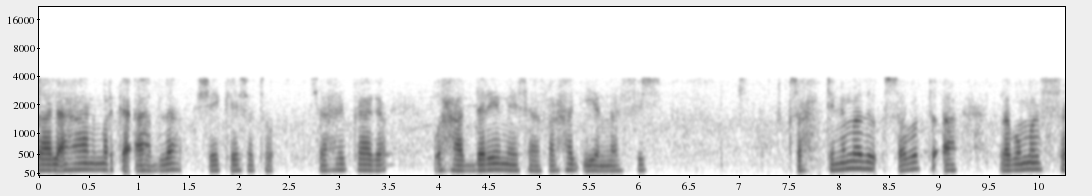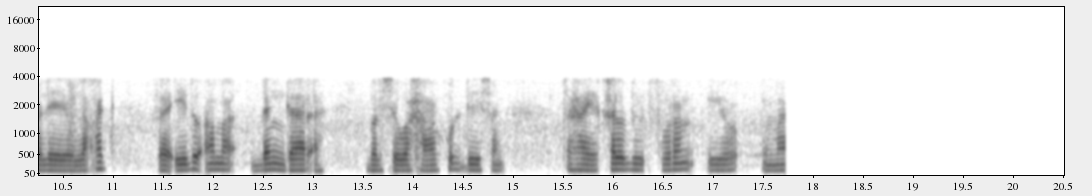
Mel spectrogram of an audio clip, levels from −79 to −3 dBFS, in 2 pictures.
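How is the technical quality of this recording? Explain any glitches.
The recording has clearly audible damage: low-bitrate speech coding throughout, three brief concealed packet losses, and a final stretch of dead silence.

Across the whole clip, the Speex codec damage is plain. The speech sounds hoarse, grainy and somewhat buzzy, which fits a Speex mode around 11 kbps starving the excitation of bits. On a spectrogram, harmonics look smeared and the upper band is diffuse, noise-like fill rather than crisp structure.

VoIP packet loss concealed by the speech codec occurs at 1.03 s (about 40 ms, just before "lashekesato saxibkaga waxaa"), at 3.55 s (about 40 ms, right after "lashekesato saxibkaga"), and at 7.71 s (about 80 ms). The decoder stretched its last pitch and filter, so each gap becomes a short buzzy or noisy smear that fades. The waveform shows a decaying envelope, and the spectrogram shows frozen, blurred harmonics.

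From 17.73 s to the end, the audio drops out to silence. The sound cuts off mid-flow and leaves silence, with no room tone, likely because the input link or device was lost while recording continued. The waveform is a flat line, and the spectrogram is completely blank.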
